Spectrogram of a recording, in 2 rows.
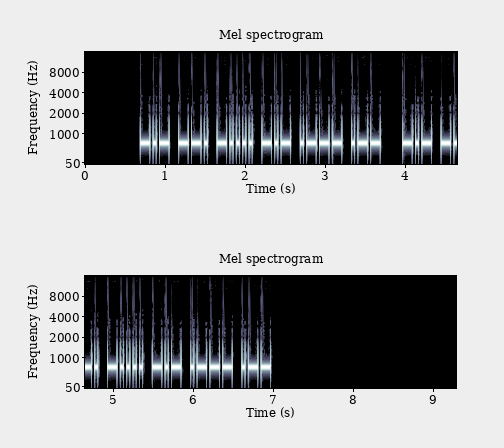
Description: Morse code, heard as a keyed tone, about 30 wpm, 700 Hz. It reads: KG6KJW KG6KJW
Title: USA Call Signs Repeated 2x 30wpm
